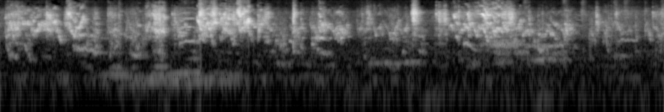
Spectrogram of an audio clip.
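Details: Budgerigars giving a steady stream of high, raspy chirps and squawks, several birds overlapping in a lively chatter.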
